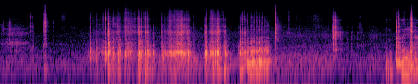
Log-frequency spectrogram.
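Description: Plastic screw-top lid being twisted on a clear plastic jar: a click about a second in, then a few seconds of irregular scraping and clicking from the threads and handling, and one more click near the end, as a lid with a hole cut in it replaces the solid one.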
